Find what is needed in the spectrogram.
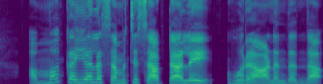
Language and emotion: Tamil, happy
